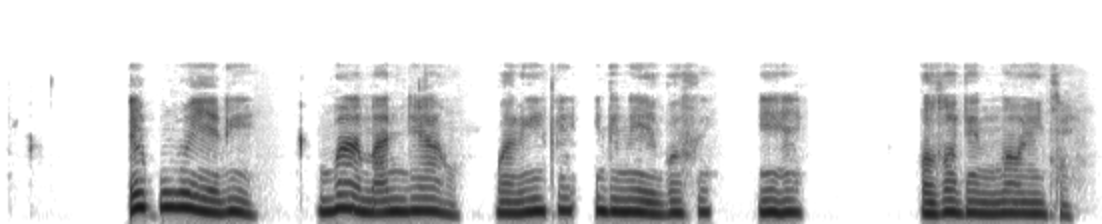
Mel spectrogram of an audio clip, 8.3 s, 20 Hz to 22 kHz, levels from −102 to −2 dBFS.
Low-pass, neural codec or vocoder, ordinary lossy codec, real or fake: none; codec, 16 kHz, 4 kbps, FreqCodec, larger model; none; fake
